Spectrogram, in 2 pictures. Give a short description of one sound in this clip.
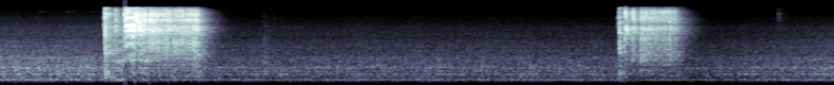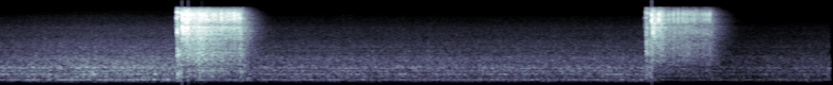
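A welder crackles and buzzes in short bursts.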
